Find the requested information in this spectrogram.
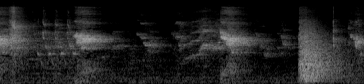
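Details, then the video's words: Budgerigars kept in an aviary, Hogoromo type included, calling with loud clear chirps that sweep upward and fall, about three distinct calls over a low background twitter, plus a sharp click near the end. "محمية طيور البادجي الفلل طيور هوقورومو"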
